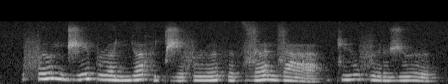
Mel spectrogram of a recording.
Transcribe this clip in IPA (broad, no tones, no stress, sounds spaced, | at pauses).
f ə u̯ n d͡ʒ e p ɹ ɐ ɲ ɐ h ə c ʒ ɐ f ɹ ə θ ə θ z ɐ n z a | c y u̯ f ø ɾ ø ʒ ɹ ə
